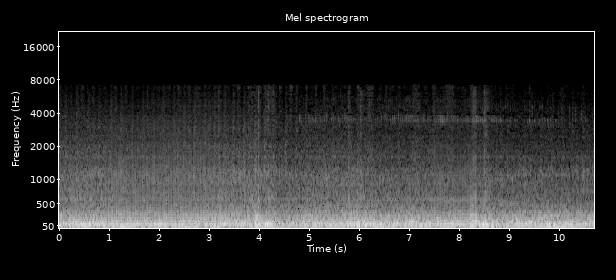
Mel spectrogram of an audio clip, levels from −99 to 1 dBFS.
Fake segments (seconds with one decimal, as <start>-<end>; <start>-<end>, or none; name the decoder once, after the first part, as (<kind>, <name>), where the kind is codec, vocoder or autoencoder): 0.9-3.4 (vocoder, Vocos); 7.5-8.4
